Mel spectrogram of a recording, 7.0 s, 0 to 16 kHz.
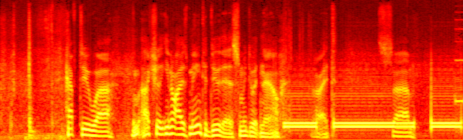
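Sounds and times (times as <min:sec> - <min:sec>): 
speech: 0:01.0 - 0:05.1, 0:05.9 - 0:06.4
telephone dial tone: 0:04.2 - 0:06.9.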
